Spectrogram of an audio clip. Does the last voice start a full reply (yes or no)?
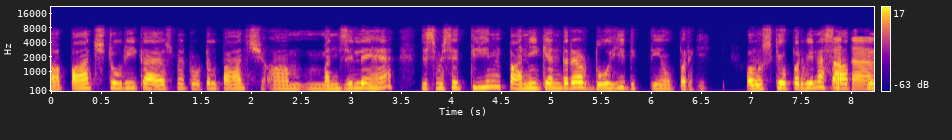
no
